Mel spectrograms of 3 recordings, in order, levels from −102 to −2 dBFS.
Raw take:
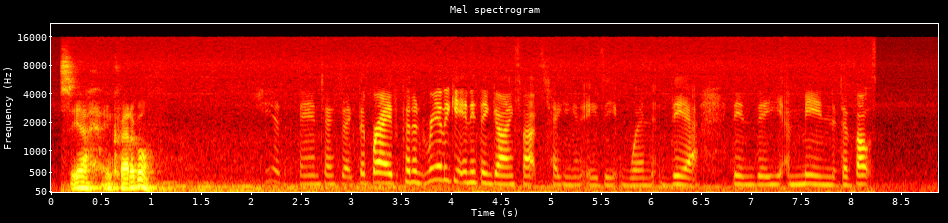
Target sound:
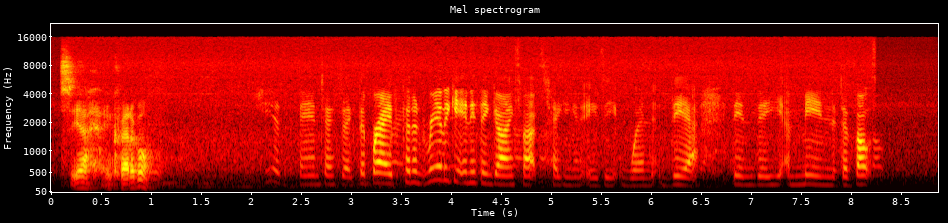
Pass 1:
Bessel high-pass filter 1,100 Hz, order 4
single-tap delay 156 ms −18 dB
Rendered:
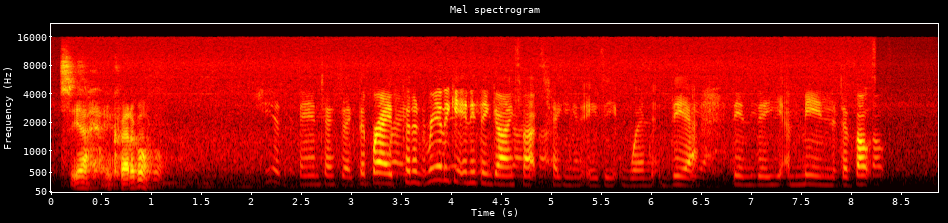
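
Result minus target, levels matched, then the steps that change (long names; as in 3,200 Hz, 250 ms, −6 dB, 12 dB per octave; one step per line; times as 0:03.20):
echo-to-direct +7.5 dB
change: single-tap delay 156 ms −25.5 dB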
